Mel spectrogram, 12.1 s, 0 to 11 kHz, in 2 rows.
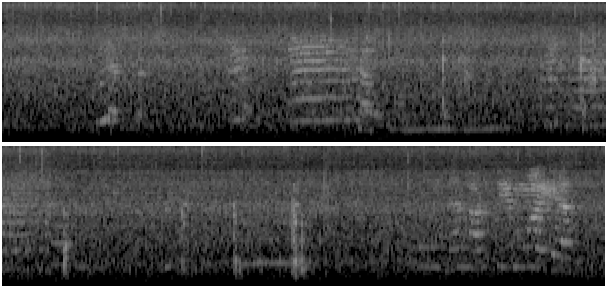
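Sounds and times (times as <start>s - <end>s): oil sizzling in a pan: 0.0s - 12.0s
fork clicking against pan: 4.4s - 4.6s.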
